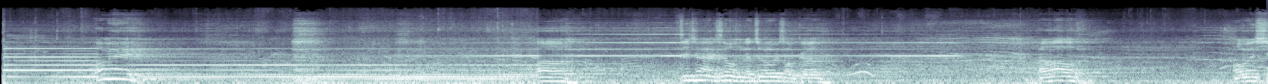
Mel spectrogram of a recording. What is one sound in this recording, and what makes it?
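A young man sings loudly into a microphone over loudspeakers.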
